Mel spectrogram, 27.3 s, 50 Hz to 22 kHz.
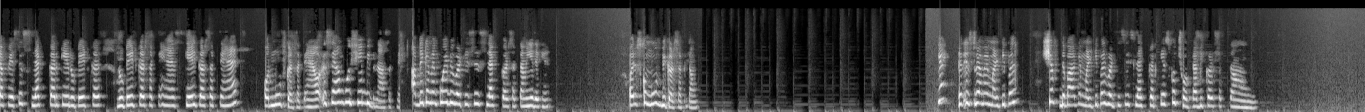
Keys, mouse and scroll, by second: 1.2 scroll up 1, 1.5-2.0 scroll down 1, 2.0-3.6 scroll down 1, 3.6 click, 4.3 click, 5.2 click, 7.3 click, 8.0 click, 8.0 g, 9.1 click, 10.0 middle click, 10.8 click, 11.1 g, 11.8 click, 12.1 middle click, 14.6 shift+click, 17.8 s, 19.0 click, 19.4 scroll up 1, 19.6 middle click, 20.2 scroll up 1, 20.4 middle click, 21.0 scroll up 2, 21.3 middle click, 21.8 scroll down 1, 22.0 middle click, 24.5-26.5 middle drag, 26.8 middle click.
